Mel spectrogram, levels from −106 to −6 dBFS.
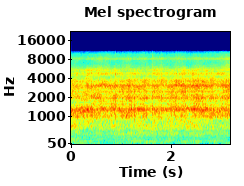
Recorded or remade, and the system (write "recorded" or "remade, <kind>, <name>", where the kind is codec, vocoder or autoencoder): remade, codec, SNAC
